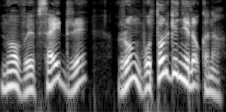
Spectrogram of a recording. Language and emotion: Santali, disgusted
